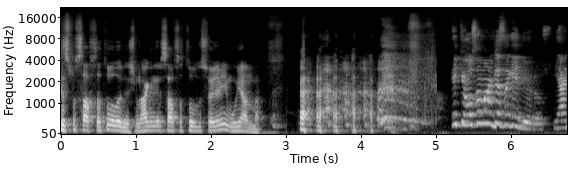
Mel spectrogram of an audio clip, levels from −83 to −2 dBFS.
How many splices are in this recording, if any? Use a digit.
1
